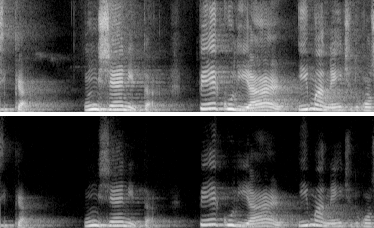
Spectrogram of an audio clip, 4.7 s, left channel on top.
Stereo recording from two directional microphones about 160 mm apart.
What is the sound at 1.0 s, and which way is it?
A man's voice, 20° left (ahead or behind).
